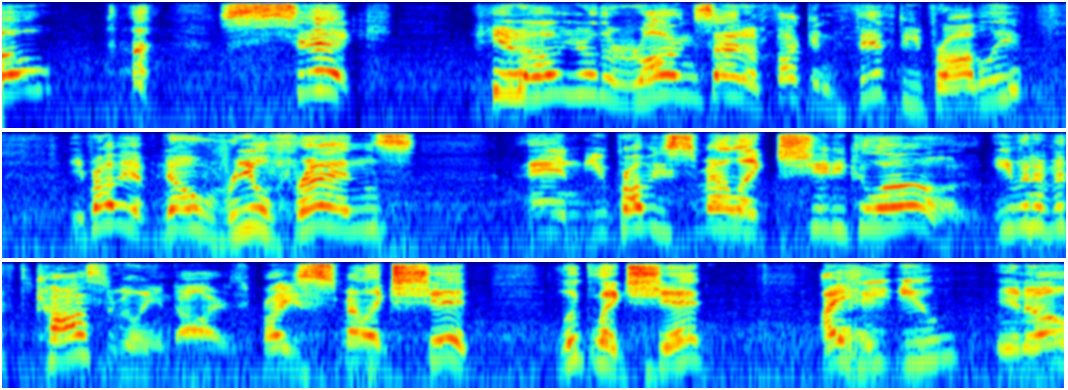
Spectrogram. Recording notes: me rambling in the car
